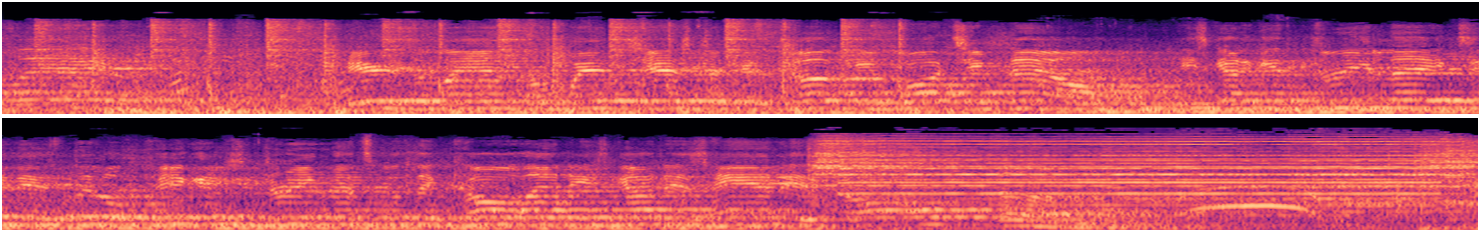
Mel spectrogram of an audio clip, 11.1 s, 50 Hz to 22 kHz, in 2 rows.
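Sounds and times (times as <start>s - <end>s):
crowd cheering and shouting: 8.6s - 11.0s.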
